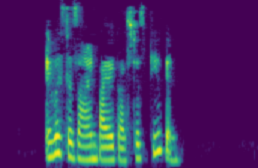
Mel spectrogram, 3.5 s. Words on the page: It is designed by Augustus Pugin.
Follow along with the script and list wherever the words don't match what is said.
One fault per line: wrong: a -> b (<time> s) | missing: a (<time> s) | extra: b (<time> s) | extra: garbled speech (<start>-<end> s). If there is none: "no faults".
wrong: is -> was (0.7 s)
